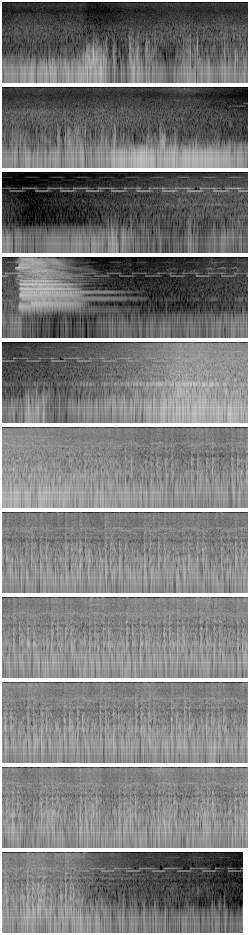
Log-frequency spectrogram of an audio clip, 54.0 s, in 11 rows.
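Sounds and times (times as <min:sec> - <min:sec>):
diesel locomotive engine: 0:00.0 - 0:54.0
train wheels clacking on rail joints: 0:21.9 - 0:51.1.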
